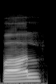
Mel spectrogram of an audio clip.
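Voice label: voiceless unaspirated bilabial, hindi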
